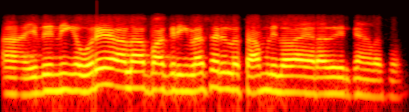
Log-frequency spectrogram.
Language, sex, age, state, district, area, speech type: Tamil, male, 18-30, Tamil Nadu, Perambalur, urban, conversation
